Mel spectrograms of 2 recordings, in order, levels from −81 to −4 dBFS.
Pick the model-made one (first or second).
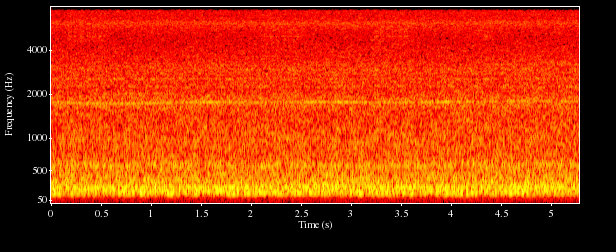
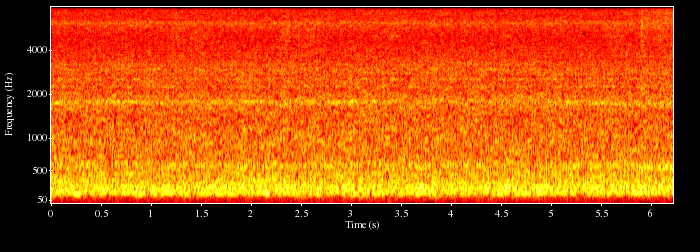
second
